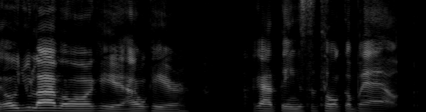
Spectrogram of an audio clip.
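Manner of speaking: imitated child voice, dismissive tone. Retelling how kids interrupt during a live: imitating a dismissive kid. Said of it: "They be like".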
